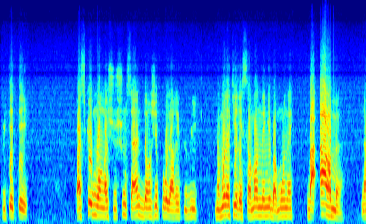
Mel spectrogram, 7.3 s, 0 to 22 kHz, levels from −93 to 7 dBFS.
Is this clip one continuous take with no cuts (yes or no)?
no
